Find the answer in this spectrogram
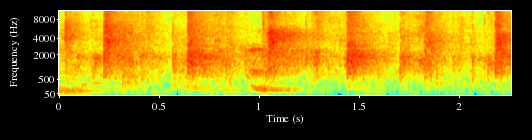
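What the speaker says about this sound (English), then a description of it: "let's give a big round of applause for" An audience at a Physical AI community event gives uneven applause, with bursts of clapping rising and falling. Voices and murmurs mix in throughout.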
